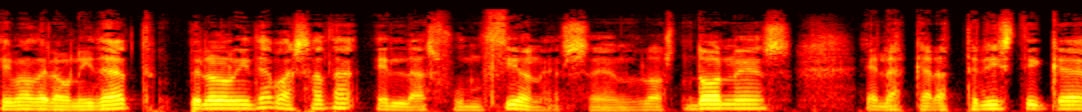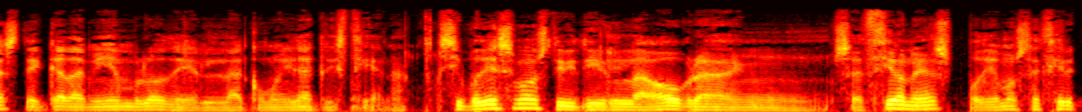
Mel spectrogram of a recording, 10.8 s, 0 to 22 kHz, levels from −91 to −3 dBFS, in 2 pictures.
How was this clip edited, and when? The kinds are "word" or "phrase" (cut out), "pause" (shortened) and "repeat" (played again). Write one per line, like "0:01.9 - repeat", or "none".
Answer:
0:07.5 - pause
